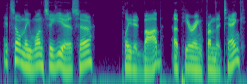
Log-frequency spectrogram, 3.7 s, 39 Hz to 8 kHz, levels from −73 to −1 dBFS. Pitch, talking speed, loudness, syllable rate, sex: 120 Hz, 195 wpm, -17 LUFS, 5.1 syllables/s, male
